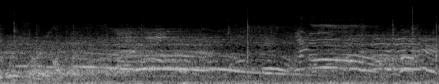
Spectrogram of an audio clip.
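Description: Football players' voices shouting long, drawn-out calls. One long call slowly falls in pitch, and more calls follow near the end.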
